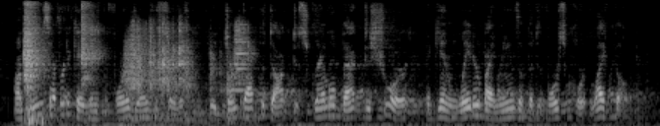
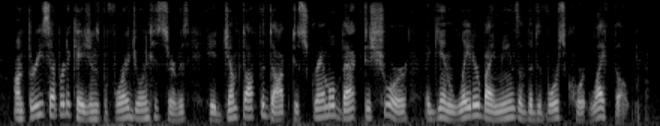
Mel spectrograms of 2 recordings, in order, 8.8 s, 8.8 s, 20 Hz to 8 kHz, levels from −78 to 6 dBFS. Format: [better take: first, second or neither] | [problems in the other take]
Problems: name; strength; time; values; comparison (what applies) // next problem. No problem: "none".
second | background sound (Squeak); 2 dB above the speech // room echo; dies away in 1.3 s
